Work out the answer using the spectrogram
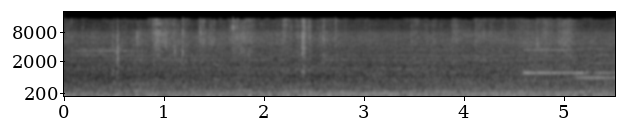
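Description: Vande Bharat Express electric train set running slowly into the platform: a steady low rumble of wheels on rail with a constant electric hum, a few sharp clicks in the first couple of seconds, and a brief high tone near the end.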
